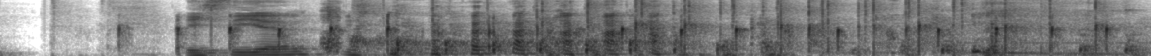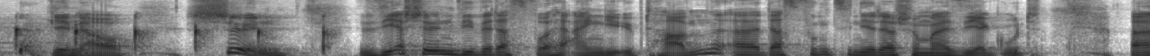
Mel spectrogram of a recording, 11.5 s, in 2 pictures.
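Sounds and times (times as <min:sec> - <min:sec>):
live audience clapping: 0:00.6 - 0:07.5
speech: 0:00.9 - 0:03.5, 0:06.0 - 0:11.5
laughter: 0:00.9 - 0:06.4.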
